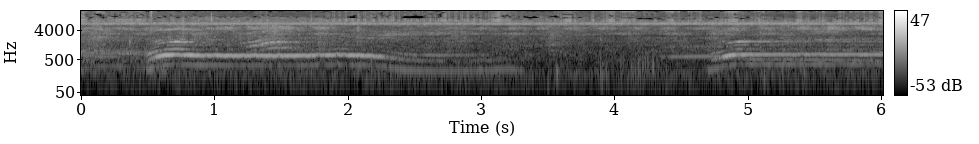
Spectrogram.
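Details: Cats squaring off in a neighborhood standoff; quieter sustained low moaning wail with a falling tail, a pause, then another steady drawn-out yowl, against a faint steady background hum.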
